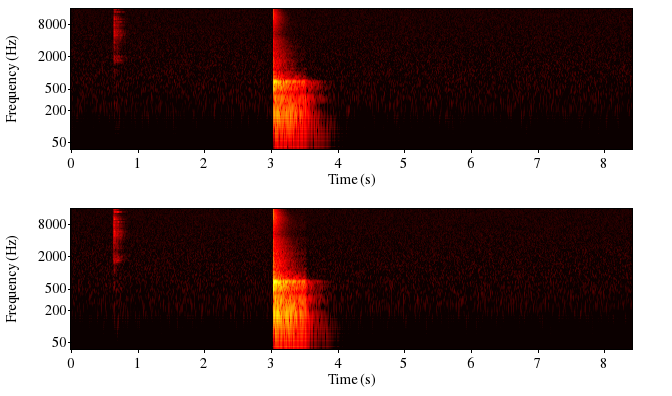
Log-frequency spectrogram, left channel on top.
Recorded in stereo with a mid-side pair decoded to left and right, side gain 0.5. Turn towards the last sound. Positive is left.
turn(degrees=-50)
